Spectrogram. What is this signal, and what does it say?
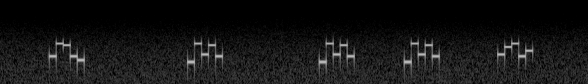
Five-tone selective call (ZVEI), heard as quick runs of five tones, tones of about 70 ms. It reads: 44042 11504 11504 11504 59947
